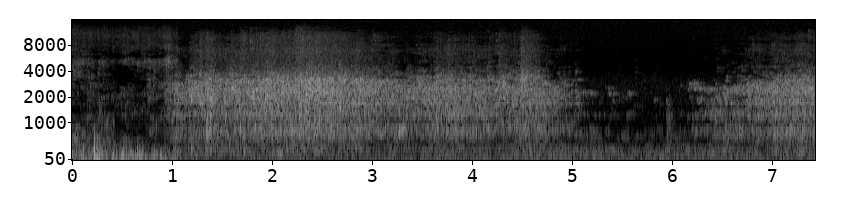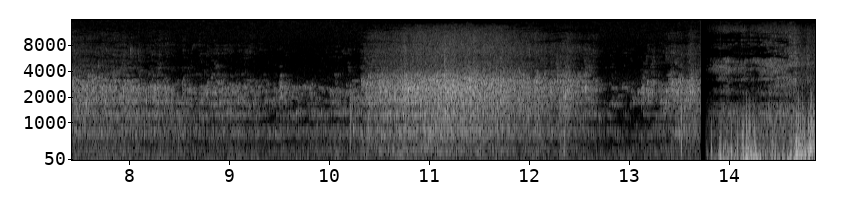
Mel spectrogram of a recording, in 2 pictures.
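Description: A small stream of water rushes and gurgles over stones.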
